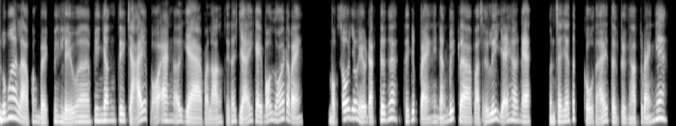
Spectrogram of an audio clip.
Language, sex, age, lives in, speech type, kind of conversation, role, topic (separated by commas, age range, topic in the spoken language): Vietnamese, male, 30-34, Vietnam, read, expert-assistant, expert, Nếu bạn có một trang trại nhỏ, đâu là việc nên ưu tiên làm trước: xây chuồng trại tốt, chọn giống vật nuôi, hay cải thiện thức ăn?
